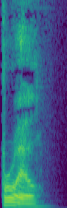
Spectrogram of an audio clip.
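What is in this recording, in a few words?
"broil", British English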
